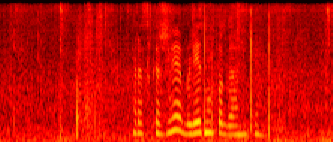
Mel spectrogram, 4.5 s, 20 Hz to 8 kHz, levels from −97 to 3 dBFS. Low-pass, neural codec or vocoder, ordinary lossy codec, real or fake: 7.2 kHz; codec, 44.1 kHz, 7.8 kbps, Pupu-Codec; Opus, 64 kbps; fake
